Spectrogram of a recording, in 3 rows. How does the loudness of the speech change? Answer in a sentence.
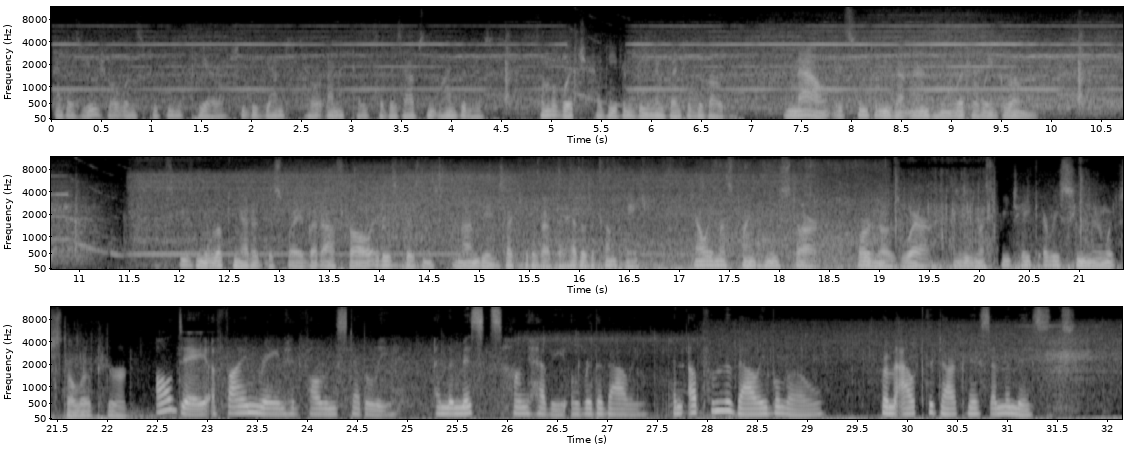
The volume of the speech goes up.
